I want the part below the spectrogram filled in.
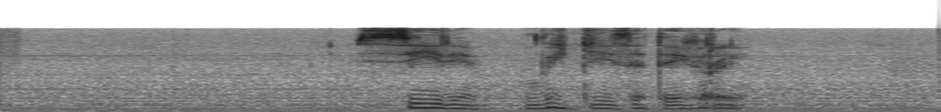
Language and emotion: Russian, angry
